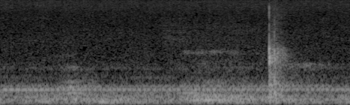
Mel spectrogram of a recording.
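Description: Near silence with a faint steady hum, broken by a single sharp click near the end.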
